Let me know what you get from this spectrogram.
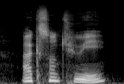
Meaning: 1. to accentuate (emphasize) 2. to intensify 3. to accent (put an accent on a letter or symbol etc.)
- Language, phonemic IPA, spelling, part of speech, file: French, /ak.sɑ̃.tɥe/, accentuer, verb, Fr-accentuer.ogg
